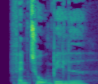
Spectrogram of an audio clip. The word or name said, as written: fantombillede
